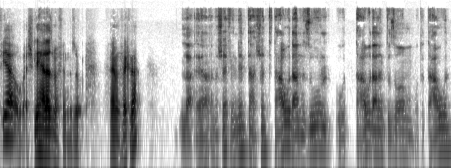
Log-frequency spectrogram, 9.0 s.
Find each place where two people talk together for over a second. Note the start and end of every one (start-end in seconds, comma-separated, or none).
none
